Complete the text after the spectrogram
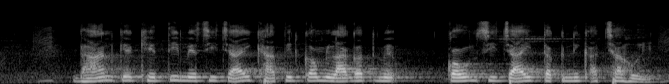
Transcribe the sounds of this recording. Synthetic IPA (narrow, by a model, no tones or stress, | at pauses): d̪ʱankekʰet̪imesit͡ʃaikʰat̪iɾkəmlaɡət̪mekɔwnsit͡ʃait̪əknikətːʃʰaɦoj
